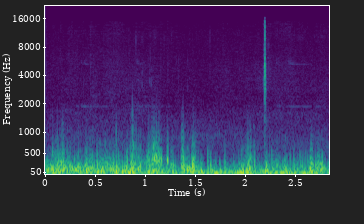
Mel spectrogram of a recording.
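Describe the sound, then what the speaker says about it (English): Strong wind gusting over an outdoor fishing spot, a loud rumbling buffet of wind noise against the microphone, continuous and close, with a brief sharp tick near the end. "this wind is really kicking up"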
